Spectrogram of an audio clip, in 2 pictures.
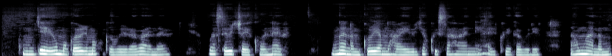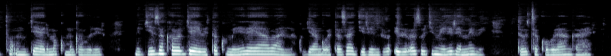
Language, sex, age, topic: Kinyarwanda, female, 18-24, education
